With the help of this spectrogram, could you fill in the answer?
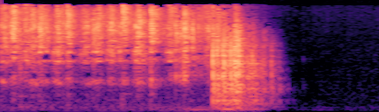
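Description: A player's skill dice, two of them white, rattle steadily for about a second, then clatter in a louder, brief tumble before falling abruptly silent. No voices are heard.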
